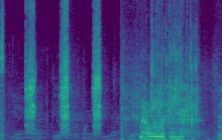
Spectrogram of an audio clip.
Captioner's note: metal scrapes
